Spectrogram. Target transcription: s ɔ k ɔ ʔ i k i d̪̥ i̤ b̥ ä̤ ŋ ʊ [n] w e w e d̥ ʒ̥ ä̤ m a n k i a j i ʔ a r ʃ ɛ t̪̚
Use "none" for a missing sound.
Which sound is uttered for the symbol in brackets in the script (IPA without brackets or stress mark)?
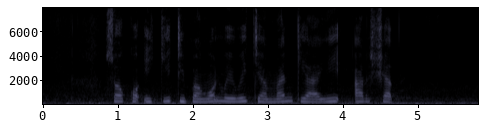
n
